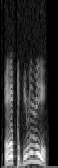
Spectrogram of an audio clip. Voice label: ouch, radio bot

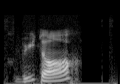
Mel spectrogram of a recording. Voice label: elevator, radio bot

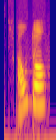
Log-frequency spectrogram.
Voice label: truck, radio bot

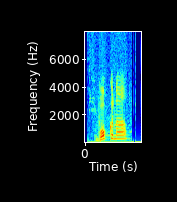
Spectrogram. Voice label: windows, radio bot

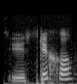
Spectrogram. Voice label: roof, radio bot

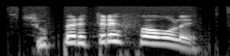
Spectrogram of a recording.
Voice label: good shot commander, radio bot

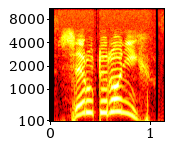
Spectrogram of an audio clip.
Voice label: attacking enemies, radio bot

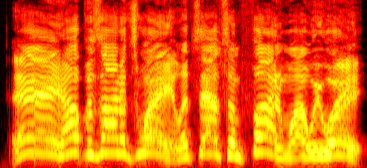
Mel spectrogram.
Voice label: radio; cstrike; zombie plague

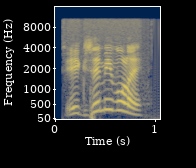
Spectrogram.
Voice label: get down, hostage reactions

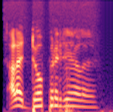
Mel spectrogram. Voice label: oh no, hostage reactions

